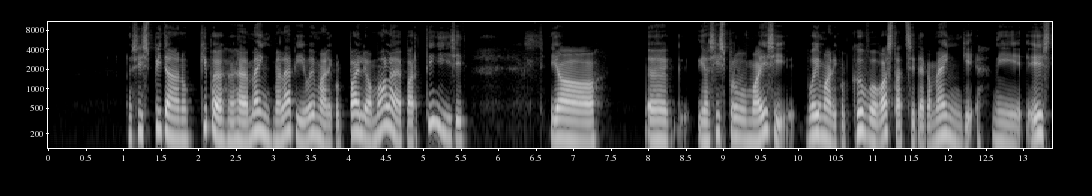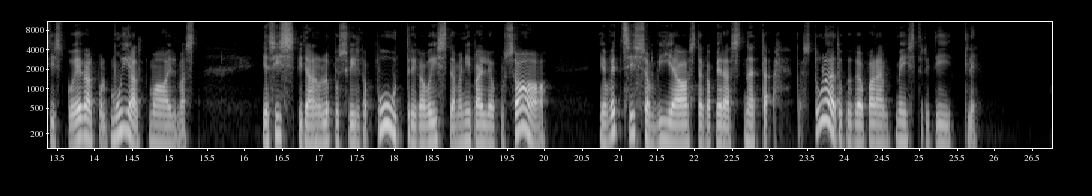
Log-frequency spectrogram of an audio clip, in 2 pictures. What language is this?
Võro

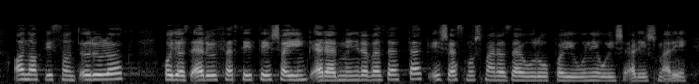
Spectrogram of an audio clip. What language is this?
Hungarian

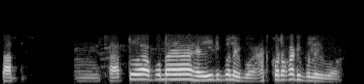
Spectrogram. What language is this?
Assamese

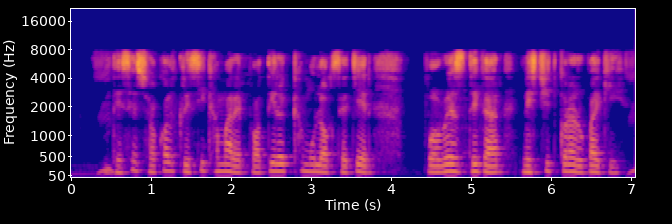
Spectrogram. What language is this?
Bangla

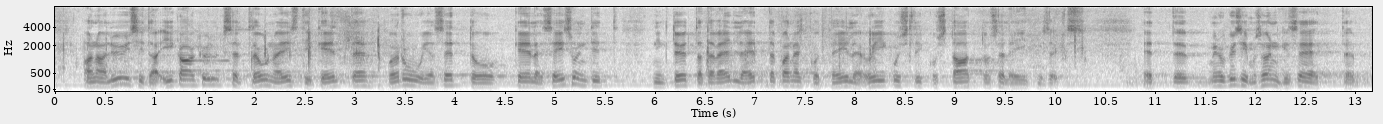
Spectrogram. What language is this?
Estonian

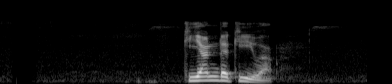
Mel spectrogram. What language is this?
Sinhala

